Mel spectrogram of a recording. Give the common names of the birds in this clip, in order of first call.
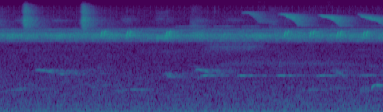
Dusky-throated Antshrike, White-throated Toucan, Screaming Piha, unidentified bird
